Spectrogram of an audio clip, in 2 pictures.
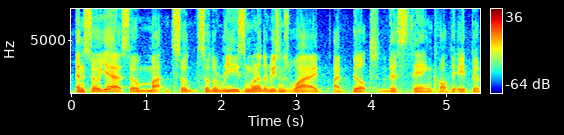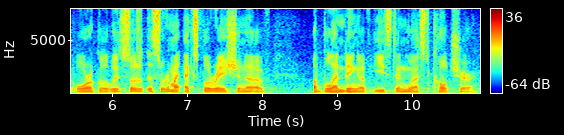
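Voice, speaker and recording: Speaking at a normal speed in a lowish voice, a middle-aged man raised in Queens, New York, wanders through lively stories as a guest in a relaxed interview. He works as an app developer and tends to ramble and correct himself mid-thought.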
